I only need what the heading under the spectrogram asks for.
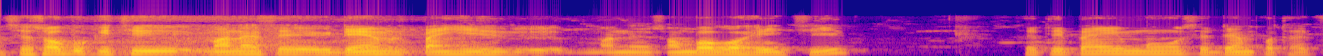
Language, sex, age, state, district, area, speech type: Odia, male, 18-30, Odisha, Kalahandi, rural, spontaneous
